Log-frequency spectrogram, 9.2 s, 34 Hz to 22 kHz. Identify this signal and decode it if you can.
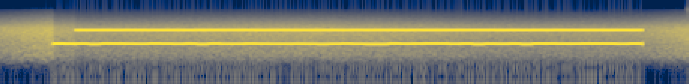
FT8 (several signals at once), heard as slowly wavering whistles, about 6.25 baud, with radio static.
